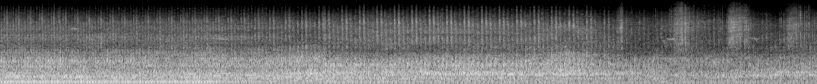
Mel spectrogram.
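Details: 1960 Massey Ferguson FE35 tractor, 4-cylinder diesel, after sitting unused in a paddock for a long time: settles into a steady, even knocking idle of about three beats per second, low and solid, running cleanly.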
